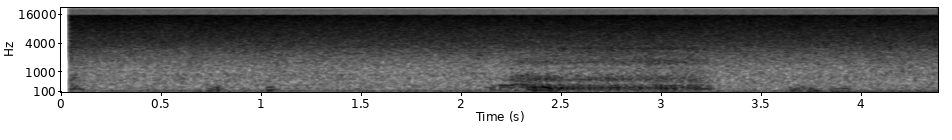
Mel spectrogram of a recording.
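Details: Sleeping Pembroke Welsh corgi, quiet low rumbling snore on one breath against steady room hum; snoring.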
